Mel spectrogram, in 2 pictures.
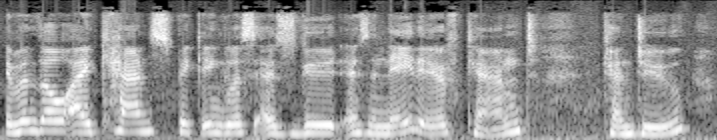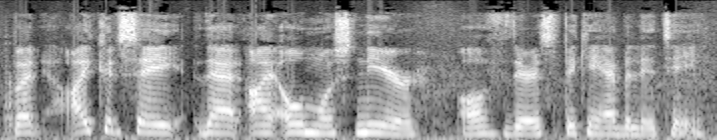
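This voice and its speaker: Answering interview questions for her English speaking task, the young woman, in her twenties with an Indonesian accent, speaks with earnest care, pausing often and using fillers. A little hiss or hum sits under her mid-range voice.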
